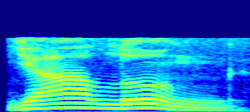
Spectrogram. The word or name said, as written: Yalung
